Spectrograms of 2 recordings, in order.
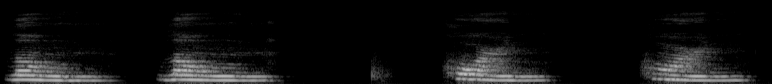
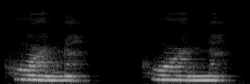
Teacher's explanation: I'm putting my tongue up there for the n, but I'm not really releasing. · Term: not releasing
